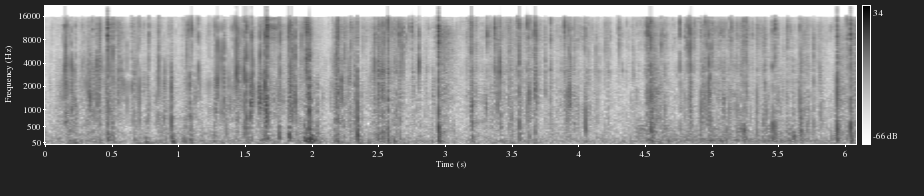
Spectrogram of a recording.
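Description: A clear plastic bubble wrap sheet is held in the hands while thumbs and fingertips pinch and pop its air bubbles, with slight folding of the sheet. A rapid, irregular stream of sharp, bright pops and crisp crinkling plastic is heard, each snap short with almost no ring.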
